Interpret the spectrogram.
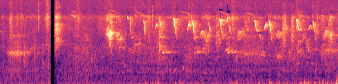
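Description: Small birds chirping outdoors: a run of short, high notes that drop in pitch, several a second, starting about two seconds in. A low rumble runs underneath.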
